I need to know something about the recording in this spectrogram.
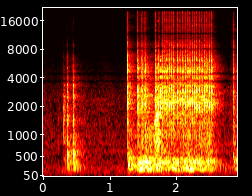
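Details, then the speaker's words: Junk riding lawn mower on choke, neutral, blades disengaged, starter just reinstalled, battery sagged to about 10.5 volts; slow labored cranking about four strokes a second that dies after a second; slow cranking from weak battery. "This thing's already died back to like 10.5 volts, so I gotta jump back on it. I'm gonna turn it on and see if this thing cranks over."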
